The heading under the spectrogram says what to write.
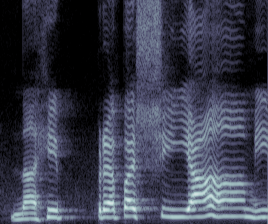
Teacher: ही वरती आघात आहे, म्हणजे ही झाल्यानंतर ओठ बंद करायचे.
